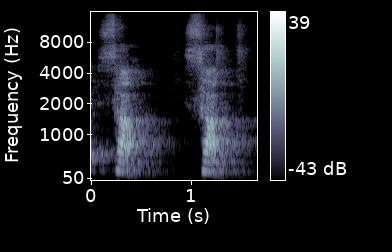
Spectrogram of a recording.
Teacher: সা বলার সময় আমরা মনে রাখবো সাটা হালকা তুতলা টাইপের হবে, যেমন তোতারও একটু তোতলা টাইপের, তা যেমন স্পষ্ট হচ্ছে তেমন হবে না, সা একটু তুতলা হবে, জিভটা সামনের দিকে একটু বেরিয়ে আসবে দাঁতের সামনে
